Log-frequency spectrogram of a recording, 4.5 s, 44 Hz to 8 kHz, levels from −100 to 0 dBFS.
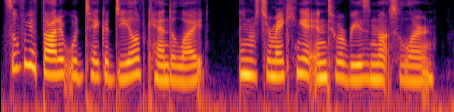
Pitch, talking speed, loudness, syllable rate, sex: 230 Hz, 265 wpm, -20 LUFS, 6.5 syllables/s, female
